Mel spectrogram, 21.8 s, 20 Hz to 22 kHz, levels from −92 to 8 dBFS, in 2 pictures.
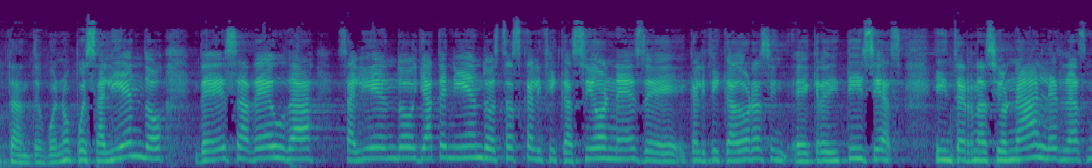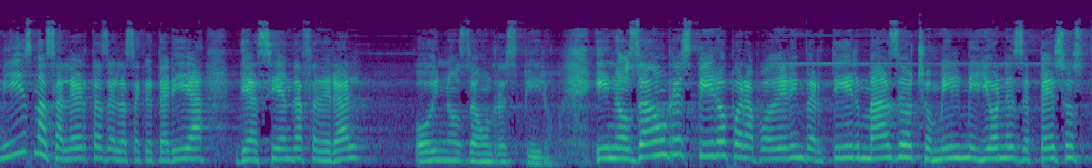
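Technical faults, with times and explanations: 18.57 to 21.84 s, feedback whistle. A thin tone at one pitch near 4.6 kHz sits about 20 dB below the sound, swelling and fading slowly, until the clip ends. The likely cause is a loudspeaker-to-microphone loop held at the edge of feedback, sustaining one frequency without building up.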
